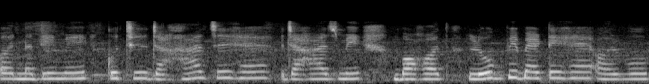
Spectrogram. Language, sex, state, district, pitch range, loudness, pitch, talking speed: Hindi, male, Maharashtra, Gondia, 245-285 Hz, -17 LUFS, 260 Hz, 140 wpm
